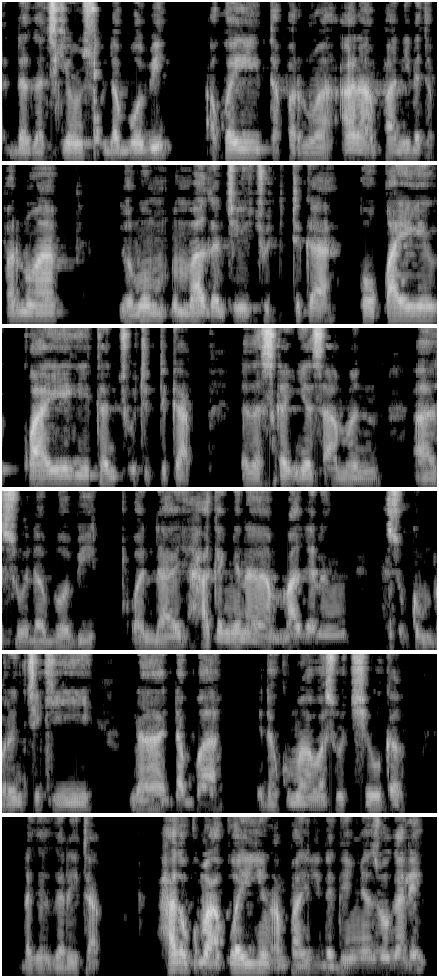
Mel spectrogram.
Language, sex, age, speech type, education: Hausa, male, 30-45, spontaneous, tertiary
